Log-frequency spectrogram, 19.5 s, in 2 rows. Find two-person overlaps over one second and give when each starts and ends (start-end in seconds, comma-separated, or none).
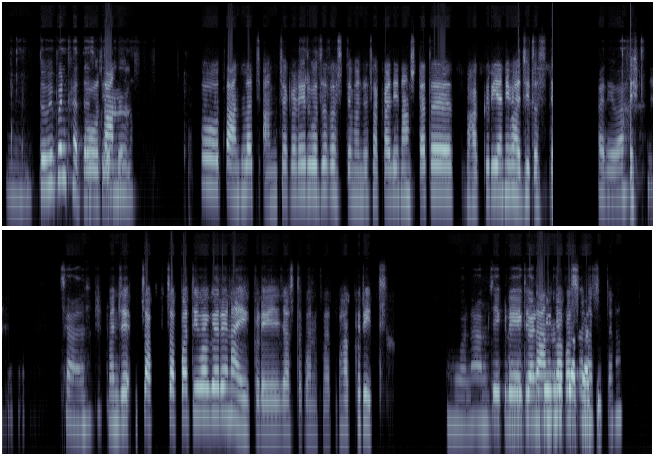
17.3-18.7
